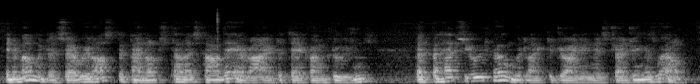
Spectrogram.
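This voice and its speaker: A man formally presenting a contest as host, in a polite, measured manner. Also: fairly low pitch, animated, a little mellow. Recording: dull, roomy, distant archival audio.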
